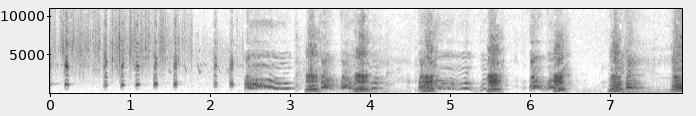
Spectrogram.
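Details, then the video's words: Dog barking in short, harsh bursts from about the third second, several barks with falling harmonics. Earlier, quieter, clipped high-pitched chirping notes come in quick succession. "Sounds of wildlife animals, familiar animals: dog"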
